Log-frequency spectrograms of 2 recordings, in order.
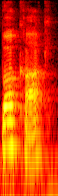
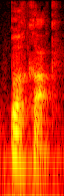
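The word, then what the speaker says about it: Bucock: help at all Nick it's not pronounced buck hawk it's pronounced book Hawk Wow great insight great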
